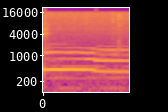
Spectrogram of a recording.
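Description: A ghostly wolf in the fantasy game Enderal lets out a long, eerie, sustained howl that bends downward partway through, close and clear with no talking.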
